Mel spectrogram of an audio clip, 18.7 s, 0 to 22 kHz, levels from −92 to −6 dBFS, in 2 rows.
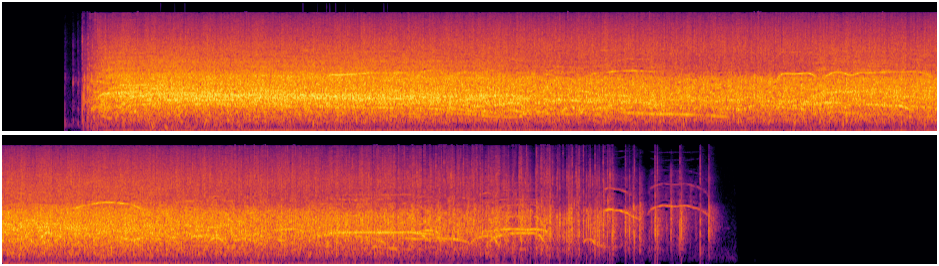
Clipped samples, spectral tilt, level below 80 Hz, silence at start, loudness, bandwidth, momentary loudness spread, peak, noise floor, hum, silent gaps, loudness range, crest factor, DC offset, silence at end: under 0.1%; 0.5 dB/octave; -58 dBFS; 0.8 s; -13 LUFS; 17 kHz; 13 LU; 0 dBFS; under -90 dBFS; none; none; 14 LU; 16 dB; 0.3%; 2.25 s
